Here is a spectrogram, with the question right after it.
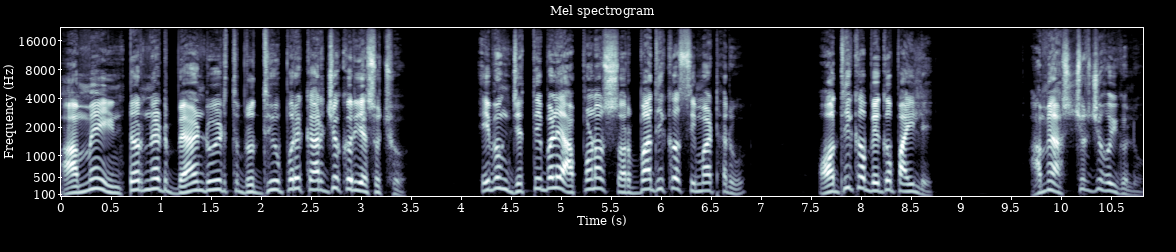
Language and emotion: Odia, surprised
